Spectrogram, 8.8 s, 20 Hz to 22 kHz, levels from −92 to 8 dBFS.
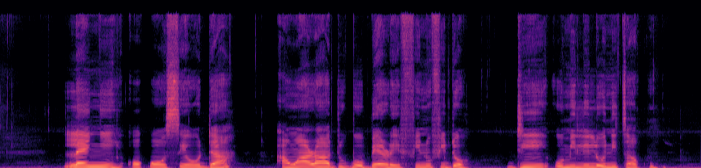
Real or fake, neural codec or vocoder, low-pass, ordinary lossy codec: real; none; none; none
